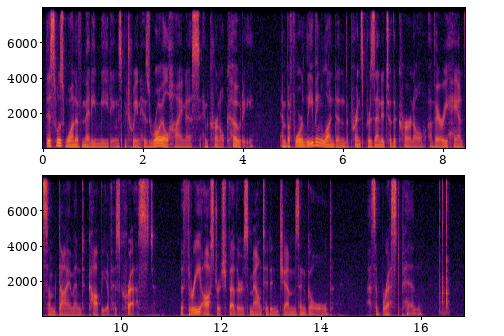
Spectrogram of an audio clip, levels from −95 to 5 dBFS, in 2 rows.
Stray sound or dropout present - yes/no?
yes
